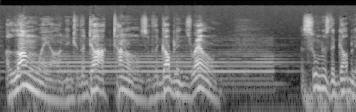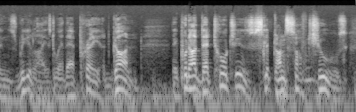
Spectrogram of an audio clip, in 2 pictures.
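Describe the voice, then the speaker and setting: A man giving measured, dramatic scripted narration of a fantasy tale. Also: mid-range voice, natural voice. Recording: music under the narration. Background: musical score.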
